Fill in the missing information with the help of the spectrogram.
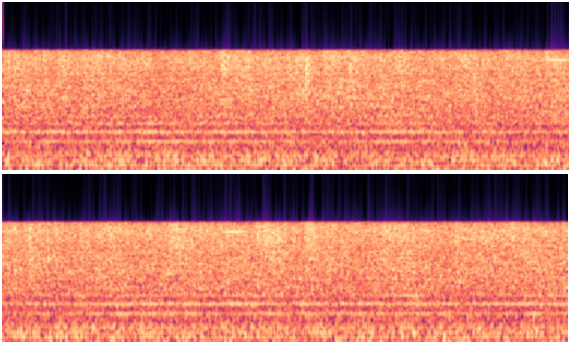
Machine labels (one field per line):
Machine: fan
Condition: normal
